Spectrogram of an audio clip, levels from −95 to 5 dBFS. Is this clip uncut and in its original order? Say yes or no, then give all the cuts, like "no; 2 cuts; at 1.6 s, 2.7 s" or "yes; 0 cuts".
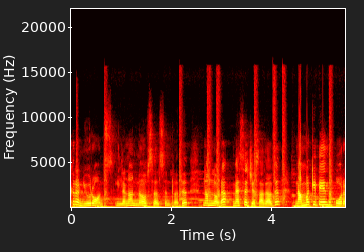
yes; 0 cuts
